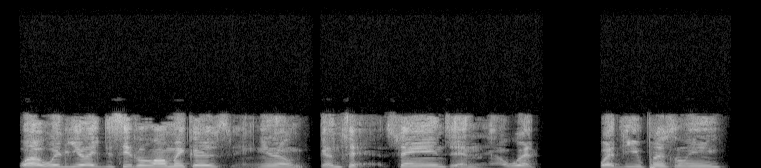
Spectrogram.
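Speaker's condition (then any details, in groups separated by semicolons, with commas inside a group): Cerebral palsy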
